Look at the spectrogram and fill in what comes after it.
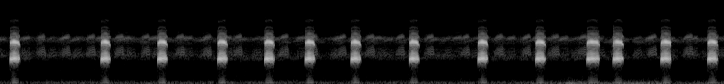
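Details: Fejervarya kawamurai calling from rice paddies by the Kamo River, Itoshima, Fukuoka: bright sharp croaks, sometimes doubled, repeated about every half second, with a faint continuous frog chorus underneath.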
